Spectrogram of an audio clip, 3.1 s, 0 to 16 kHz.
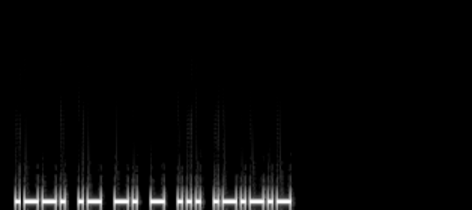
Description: Morse code, heard as a keyed tone, about 40 wpm, 700 Hz. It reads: PANTS.
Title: A Sound Of Thunder 40wpm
